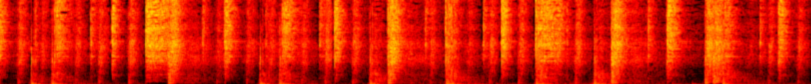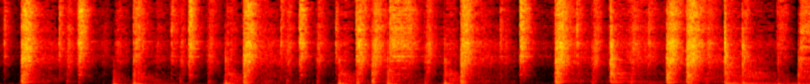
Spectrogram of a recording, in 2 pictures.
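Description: Drum kit playing a busy groove, with low bass notes now and then, in the instrumental intro of a jazz arrangement before the vocal enters.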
